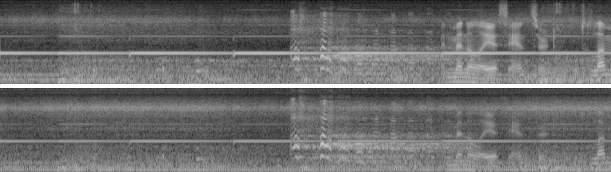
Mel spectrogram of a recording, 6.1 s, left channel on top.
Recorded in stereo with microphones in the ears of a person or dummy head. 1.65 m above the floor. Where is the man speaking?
30° left (ahead or behind).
